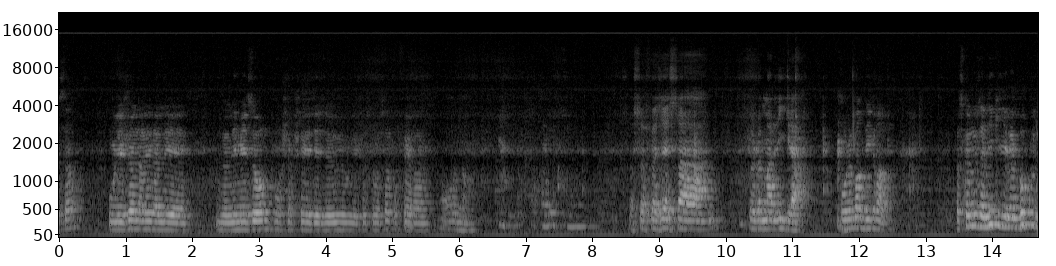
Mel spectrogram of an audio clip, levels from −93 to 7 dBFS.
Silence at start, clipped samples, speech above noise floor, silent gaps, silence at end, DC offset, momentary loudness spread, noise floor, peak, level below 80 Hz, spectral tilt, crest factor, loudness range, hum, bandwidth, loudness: 0 s; under 0.1%; 23 dB; none; 0 s; under 0.1%; 21 LU; -60 dBFS; -20 dBFS; -68 dBFS; -6.5 dB/octave; 18 dB; 11 LU; none; 16 kHz; -38 LUFS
